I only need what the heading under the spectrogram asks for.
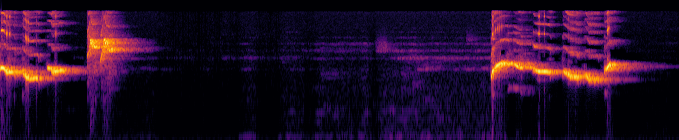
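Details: Orange-headed thrush, a bird used as a lure to provoke other thrushes into answering, sings two short bursts of clear whistled phrases about four seconds apart, each sliding downward then stepping up, with a quiet pause between.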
